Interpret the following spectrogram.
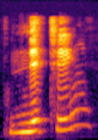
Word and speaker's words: knitting: crafts these are crafts knitting knitting the k is silent knitting crochet oh it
